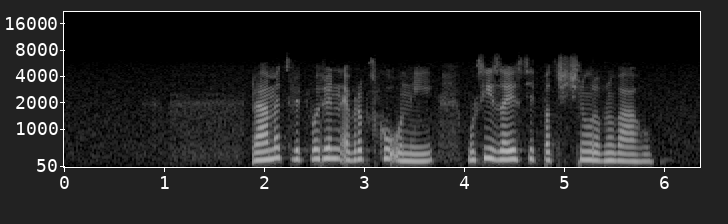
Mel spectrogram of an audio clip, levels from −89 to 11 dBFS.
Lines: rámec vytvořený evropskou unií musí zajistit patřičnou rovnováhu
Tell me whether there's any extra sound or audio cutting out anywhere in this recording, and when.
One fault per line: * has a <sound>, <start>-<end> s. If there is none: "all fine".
all fine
